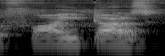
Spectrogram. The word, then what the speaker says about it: fighters: था, टाट बताया था, जी एच साइलेंट हो जाता है ना। तो एक उदाहरण और ले लो, एफ आई क्या हो जाएगा बच्चों, एफ से फा होता है, आई है तो ई पढ़ा जाता है, तो क्या हो जाता है, हो जाता है फाई। जी एस साइलेंट हो गया तो किसकी बारी आ गई, TERS, तो TER तो हो गया ट रस, तो क्या हो गया बच्चों, फाइटर्स। फाइटर्स यानी फाइटर्स, क्या हो गया, फाइटर्स।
